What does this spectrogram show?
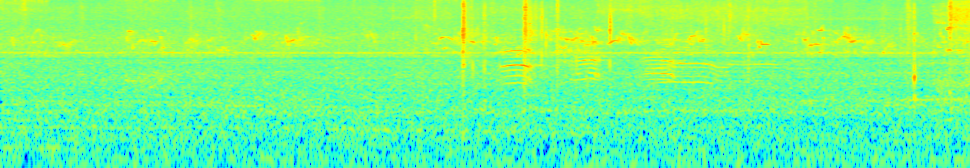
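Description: Steady low background rumble of outdoor ambience, with a bird giving a short series of chirping calls about five to seven seconds in.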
